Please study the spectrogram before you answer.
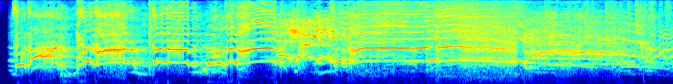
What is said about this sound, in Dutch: Ja, na al dat aanmoedigen kwam natuurlijk de blijdschap bij de moeder van Hoogland.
